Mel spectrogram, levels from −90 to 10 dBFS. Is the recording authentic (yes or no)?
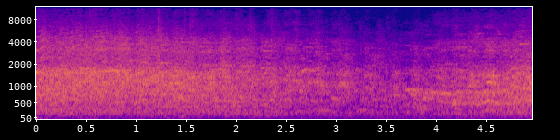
yes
